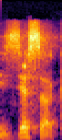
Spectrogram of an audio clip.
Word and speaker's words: Zisook: to follow on twitter we got z zissook on the podcast welcome man dan thank you so much and uh you pronounce my last name correctly which no one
